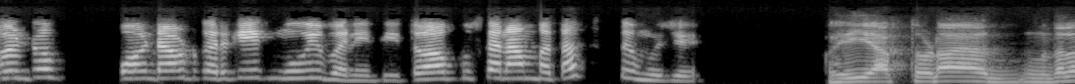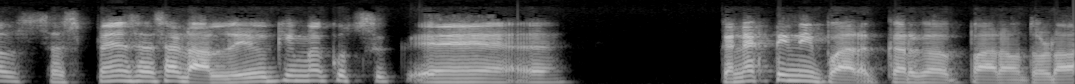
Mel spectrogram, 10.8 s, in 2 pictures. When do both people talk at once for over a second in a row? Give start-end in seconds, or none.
none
